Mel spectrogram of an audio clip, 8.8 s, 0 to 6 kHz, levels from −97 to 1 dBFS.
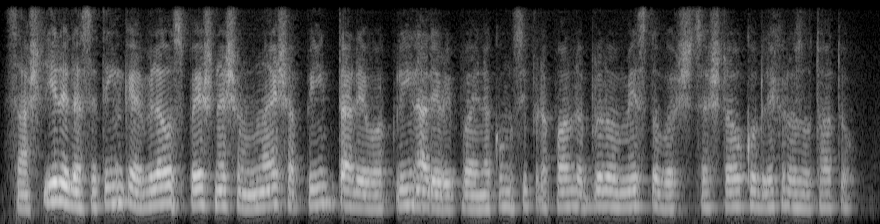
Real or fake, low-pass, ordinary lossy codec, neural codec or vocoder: fake; 5.4 kHz; none; codec, 16 kHz, 0.4 kbps, LongCat-Audio-Codec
